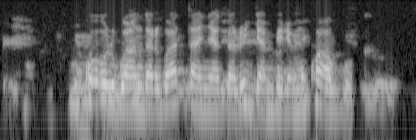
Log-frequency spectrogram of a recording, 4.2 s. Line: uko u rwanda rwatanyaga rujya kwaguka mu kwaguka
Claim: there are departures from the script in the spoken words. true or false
true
